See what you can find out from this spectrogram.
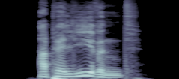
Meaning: present participle of appellieren
- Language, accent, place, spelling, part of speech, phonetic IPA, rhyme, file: German, Germany, Berlin, appellierend, verb, [apɛˈliːʁənt], -iːʁənt, De-appellierend.ogg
